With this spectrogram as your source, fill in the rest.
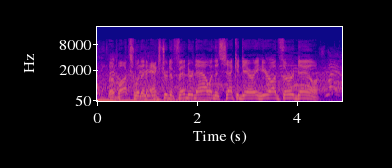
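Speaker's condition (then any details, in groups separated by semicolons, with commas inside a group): No condition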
